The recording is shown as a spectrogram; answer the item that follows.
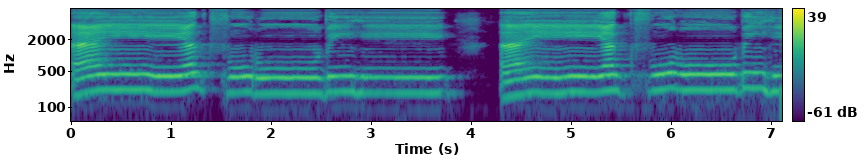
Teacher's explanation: وقد امروا ان یکفروا به، ان یکفروا به، آئی میں حمزہ کو یا کے سامنے آئیں گے، یا کے اوپر تشدید زور دیں گے، نون کے ساتھ نہیں ملیں گے، را کو واو کے سامنے آئیں گے، واو مد ایک انداز میں کھینچیں گے، بھی میں ہا کے نیچے کھڑی زیر ہے، ایک انداز میں کھینچیں گے.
